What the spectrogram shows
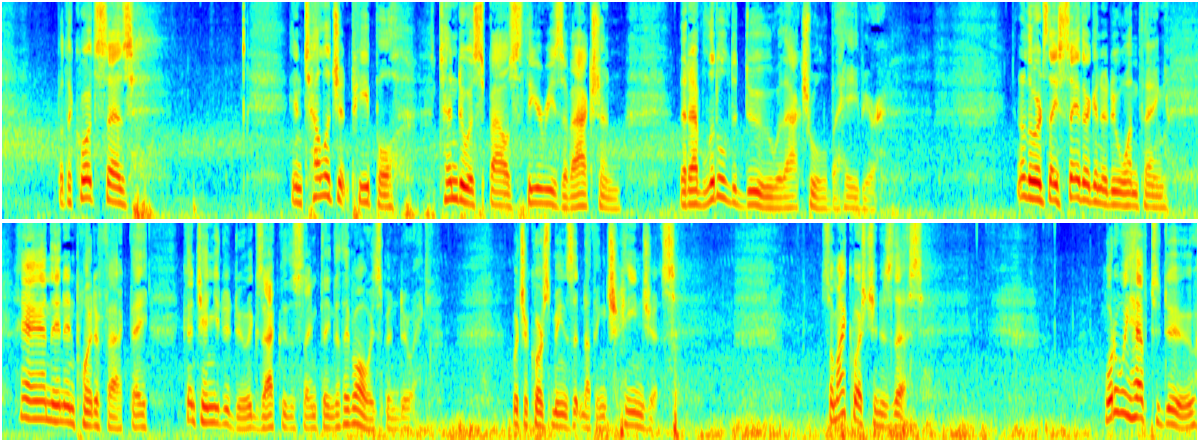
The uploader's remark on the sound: All while hiking in the high country of New Mexico. Sorry for being breathless!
